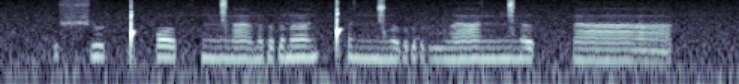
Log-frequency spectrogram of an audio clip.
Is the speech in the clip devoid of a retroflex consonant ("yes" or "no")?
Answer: yes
